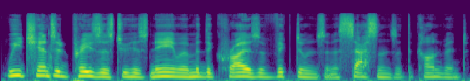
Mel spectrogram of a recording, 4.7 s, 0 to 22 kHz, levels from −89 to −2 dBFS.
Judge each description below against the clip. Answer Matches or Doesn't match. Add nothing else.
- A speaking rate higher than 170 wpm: Matches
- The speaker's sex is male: Doesn't match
